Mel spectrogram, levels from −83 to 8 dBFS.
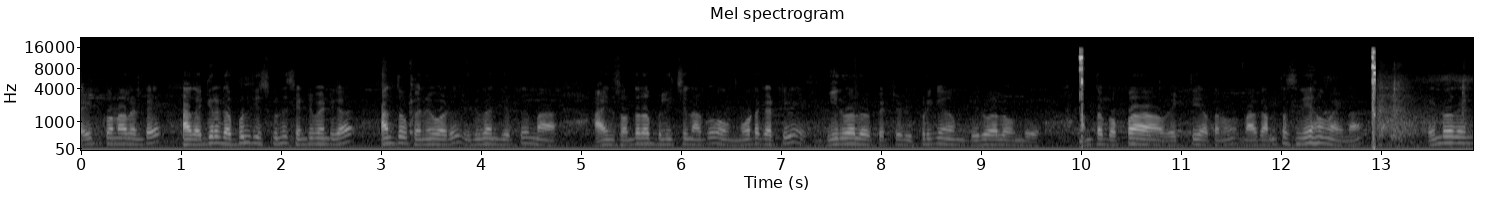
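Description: Damaged data in a compressed stream appears four times: 1.00 to 1.03 s, 2.98 to 3.01 s, 9.98 to 10.02 s and 12.91 to 12.94 s, each about 30 to 36 ms. Corrupted bytes make the decoder misread or reject frames and lose sync until it finds the next frame header, leaving a brief chirp, squawk, click or short hole.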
